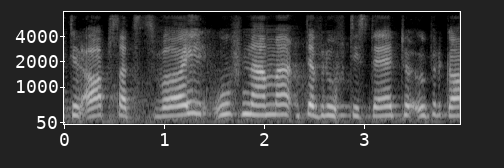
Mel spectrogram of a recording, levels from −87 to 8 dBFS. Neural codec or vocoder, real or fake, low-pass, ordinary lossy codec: codec, 16 kHz, 1.1 kbps, Voila-Tokenizer; fake; 7.2 kHz; none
